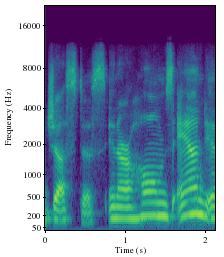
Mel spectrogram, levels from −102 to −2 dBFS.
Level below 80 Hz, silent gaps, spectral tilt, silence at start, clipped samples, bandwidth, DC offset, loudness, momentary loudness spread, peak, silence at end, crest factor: -72 dBFS; none; -4.5 dB/octave; 0 s; under 0.1%; 11.5 kHz; under 0.1%; -25 LUFS; 10 LU; -10 dBFS; 0 s; 14 dB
